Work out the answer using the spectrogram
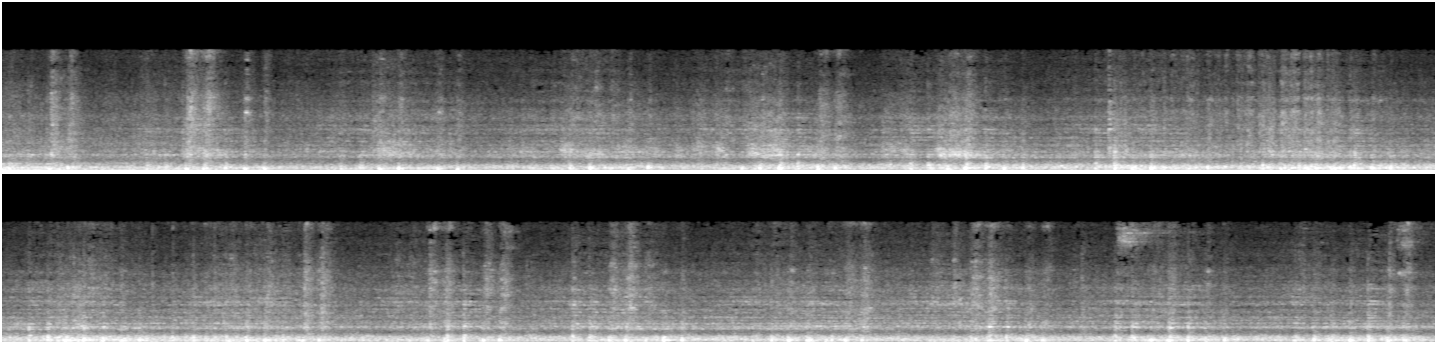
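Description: Freight train's container flatcars rolling past, their wheels clattering over the rail joints in a steady clickety-clack that repeats every second or two as each pair of bogies goes by.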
